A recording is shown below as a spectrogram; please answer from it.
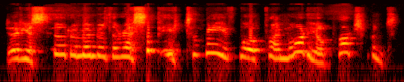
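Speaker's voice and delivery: son's high urgent plea; high character voice. A narrator's reading. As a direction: plead up high and loud. Son pleading question to father.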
